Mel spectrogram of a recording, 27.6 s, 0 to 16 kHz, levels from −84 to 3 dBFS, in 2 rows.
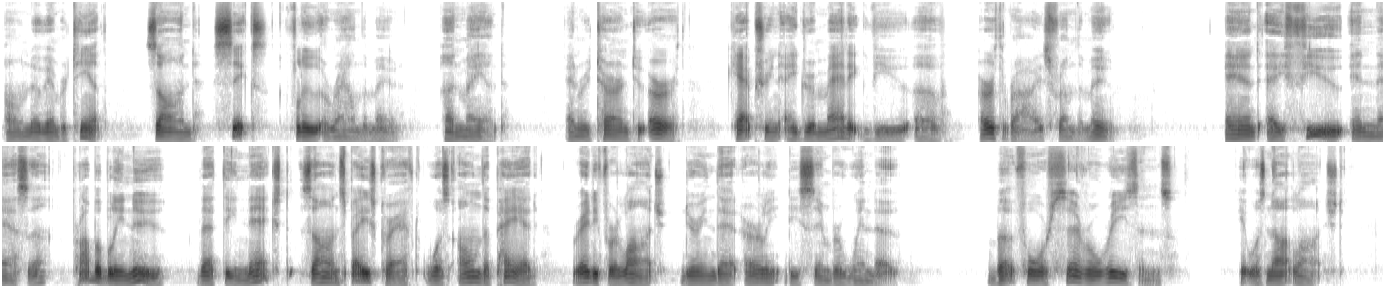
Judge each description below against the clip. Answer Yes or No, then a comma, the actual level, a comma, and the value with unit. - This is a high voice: No, low, 100 Hz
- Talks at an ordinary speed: No, slow, 120 wpm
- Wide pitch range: Yes, wide, 8.2 semitones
